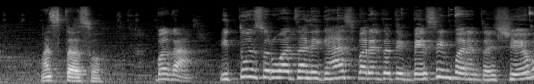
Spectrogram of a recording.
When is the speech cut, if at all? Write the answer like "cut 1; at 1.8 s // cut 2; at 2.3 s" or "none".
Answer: cut 1; at 1.2 s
